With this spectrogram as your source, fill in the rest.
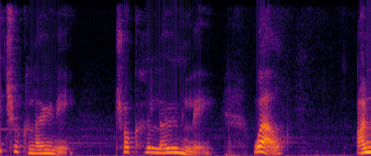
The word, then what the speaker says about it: Chocolonely: me by Tony's chalon is it meant to be pronounced chocolonely I always say chalone chocolonely well I'm not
